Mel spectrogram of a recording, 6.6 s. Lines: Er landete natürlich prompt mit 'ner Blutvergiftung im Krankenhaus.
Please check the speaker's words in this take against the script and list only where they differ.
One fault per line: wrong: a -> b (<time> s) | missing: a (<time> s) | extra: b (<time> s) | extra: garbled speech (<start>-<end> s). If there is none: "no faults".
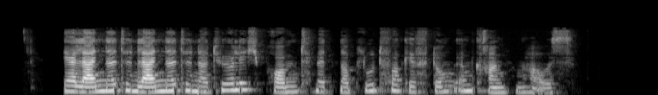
extra: landete (1.4 s)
